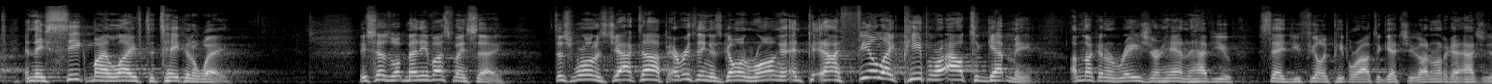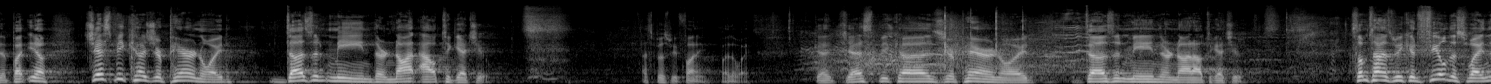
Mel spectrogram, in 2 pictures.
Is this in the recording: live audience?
yes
